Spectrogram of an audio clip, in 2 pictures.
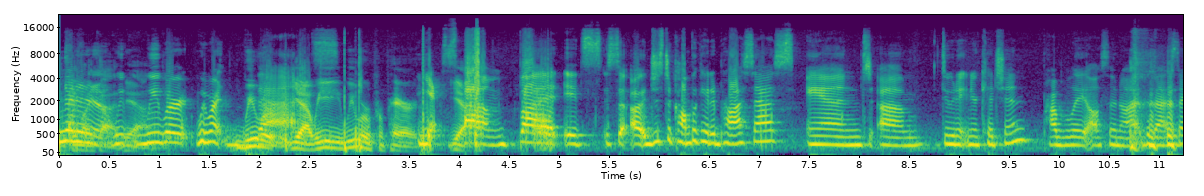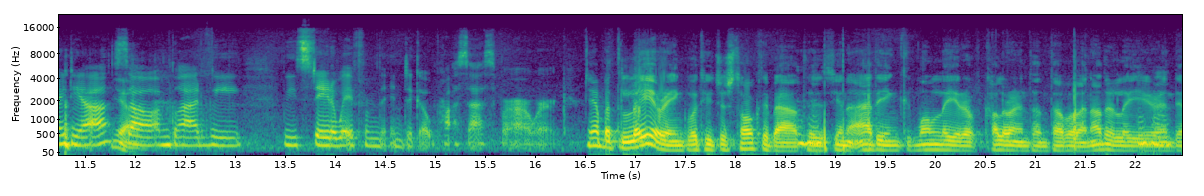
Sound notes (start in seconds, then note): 11.6 laughs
